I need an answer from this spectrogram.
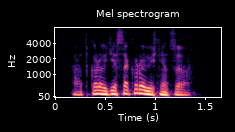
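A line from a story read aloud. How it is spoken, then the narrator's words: Curt menacing irritated bark. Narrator (Russian): Коротко, но весьма грозно рявкнул Орион, и в его голосе проскользнуло раздражение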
